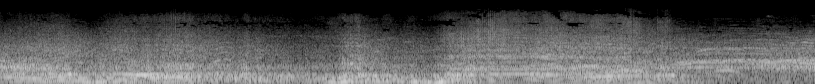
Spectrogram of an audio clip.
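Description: Monster truck engines revving hard, the low engine note rising and falling.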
